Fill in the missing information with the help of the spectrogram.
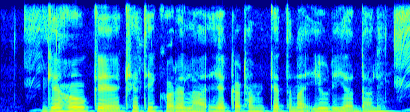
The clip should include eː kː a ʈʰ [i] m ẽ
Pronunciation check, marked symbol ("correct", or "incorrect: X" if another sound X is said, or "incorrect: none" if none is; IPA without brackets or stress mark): incorrect: a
